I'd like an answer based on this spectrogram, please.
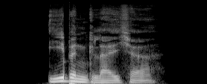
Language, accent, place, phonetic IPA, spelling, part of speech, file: German, Germany, Berlin, [ˈeːbn̩ˌɡlaɪ̯çɐ], ebengleicher, adjective, De-ebengleicher.ogg
- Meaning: inflection of ebengleich: 1. strong/mixed nominative masculine singular 2. strong genitive/dative feminine singular 3. strong genitive plural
